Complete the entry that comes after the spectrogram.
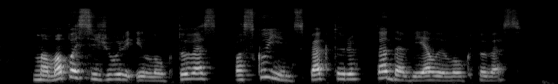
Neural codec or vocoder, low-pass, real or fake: none; 14.4 kHz; real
